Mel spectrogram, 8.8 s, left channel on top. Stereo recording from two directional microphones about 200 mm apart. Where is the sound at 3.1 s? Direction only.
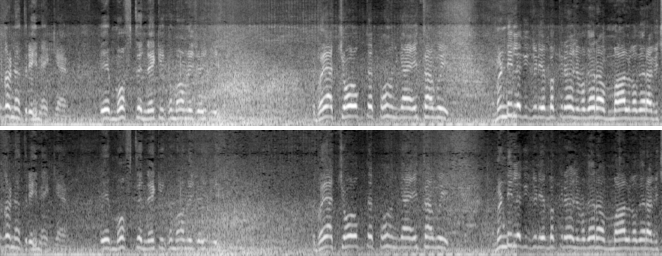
20° right (ahead or behind).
